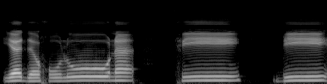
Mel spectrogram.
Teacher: Kemudian lafal sempurnakan dua harakat di fi yadkhuluna fi di. Ini mad tabi'i ya, mad yang kita baca dua harakat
